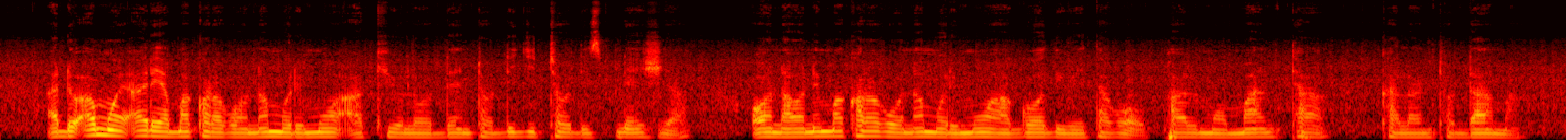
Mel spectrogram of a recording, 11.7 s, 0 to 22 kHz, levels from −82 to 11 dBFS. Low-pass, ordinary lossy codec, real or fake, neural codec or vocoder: none; none; real; none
